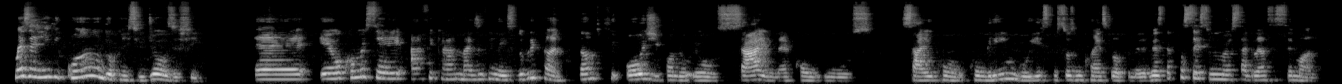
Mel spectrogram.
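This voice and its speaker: In a Brazilian accent, a woman speaks at a fairly high pitch and moderate pace. Her tone is animated, with very wide pitch swings. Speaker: English teacher. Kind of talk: online masterclass lecture.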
